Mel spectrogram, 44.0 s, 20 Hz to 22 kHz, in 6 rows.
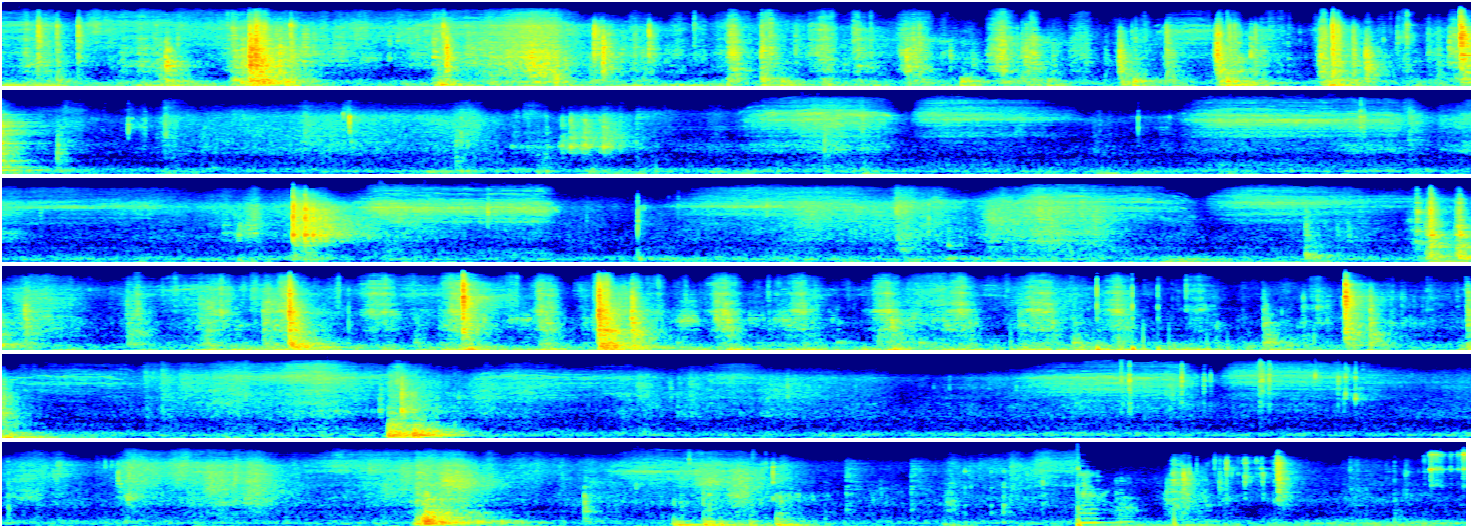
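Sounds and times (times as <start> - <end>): soft rubbing and scraping: 0.0 - 5.6, 18.3 - 28.6, 36.7 - 40.5.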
